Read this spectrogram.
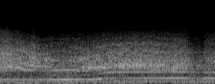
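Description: A racing car engine's pitch jumps up as it shifts down a gear.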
